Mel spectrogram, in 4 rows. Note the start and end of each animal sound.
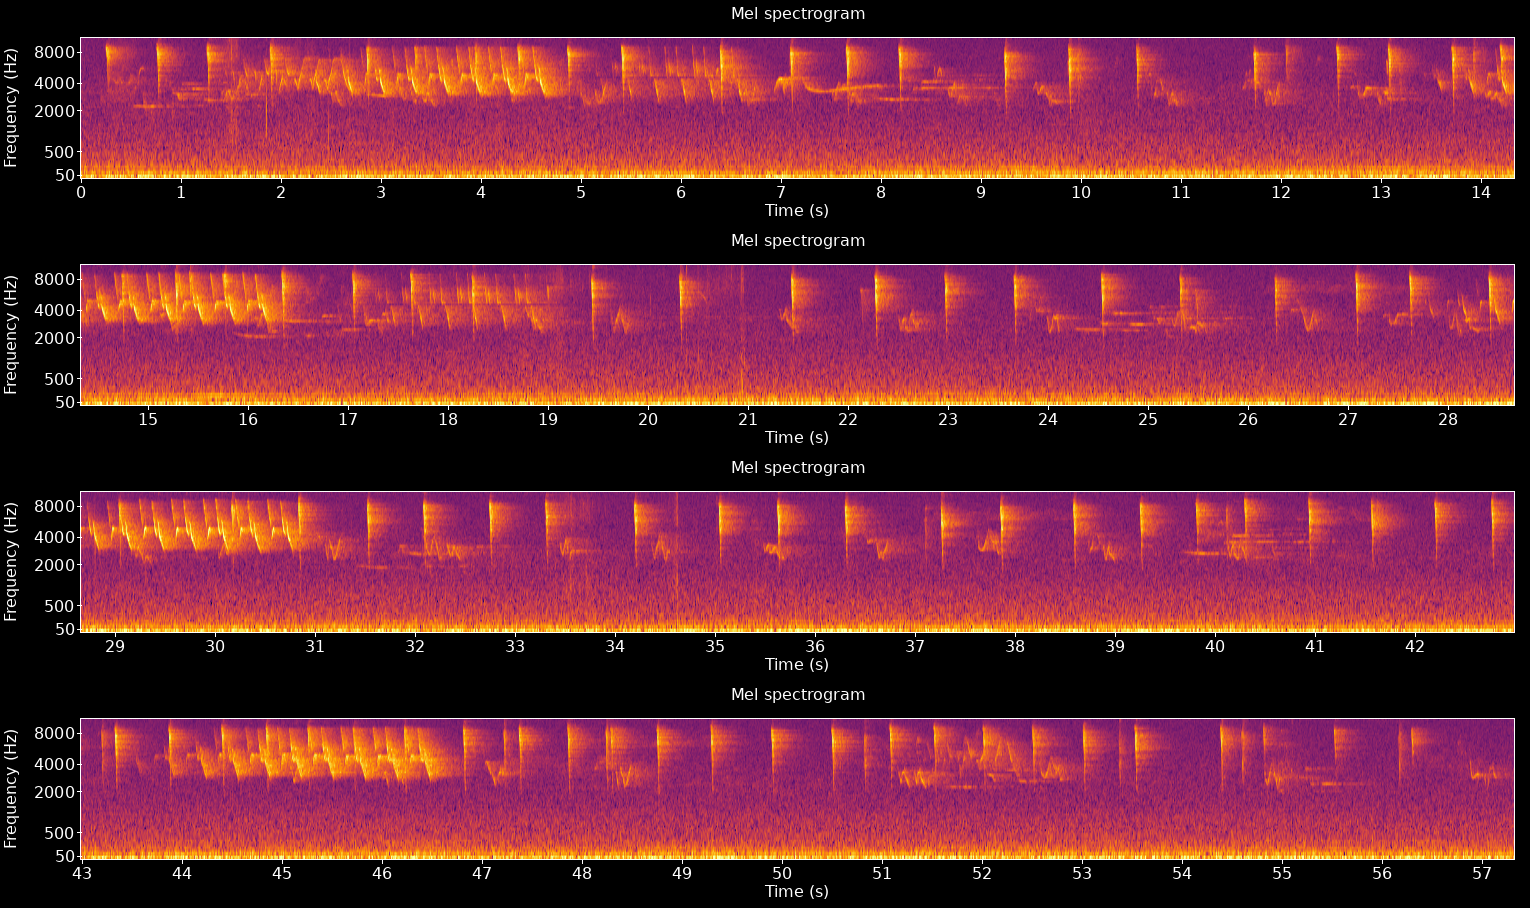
[0.00, 1.74] Hermit Thrush (Catharus guttatus)
[0.00, 32.64] Red-eyed Vireo (Vireo olivaceus)
[0.00, 57.33] Eastern Chipmunk (Tamias striatus)
[1.41, 2.99] Chestnut-sided Warbler (Setophaga pensylvanica)
[2.75, 4.91] Ovenbird (Seiurus aurocapilla)
[5.21, 6.88] Ovenbird (Seiurus aurocapilla)
[6.85, 8.15] Eastern Wood-Pewee (Contopus virens)
[7.85, 9.36] Hermit Thrush (Catharus guttatus)
[13.26, 16.54] Ovenbird (Seiurus aurocapilla)
[15.85, 17.59] Hermit Thrush (Catharus guttatus)
[17.28, 19.27] Ovenbird (Seiurus aurocapilla)
[24.07, 25.31] Hermit Thrush (Catharus guttatus)
[27.68, 31.21] Ovenbird (Seiurus aurocapilla)
[31.28, 32.98] Hermit Thrush (Catharus guttatus)
[33.29, 39.16] Red-eyed Vireo (Vireo olivaceus)
[39.66, 40.75] Hermit Thrush (Catharus guttatus)
[43.43, 53.01] Red-eyed Vireo (Vireo olivaceus)
[43.77, 46.91] Ovenbird (Seiurus aurocapilla)
[50.88, 52.93] Chestnut-sided Warbler (Setophaga pensylvanica)
[51.59, 52.91] Hermit Thrush (Catharus guttatus)
[54.65, 57.33] Red-eyed Vireo (Vireo olivaceus)

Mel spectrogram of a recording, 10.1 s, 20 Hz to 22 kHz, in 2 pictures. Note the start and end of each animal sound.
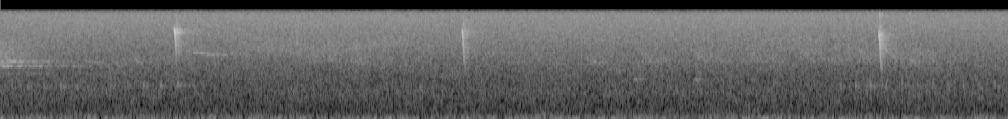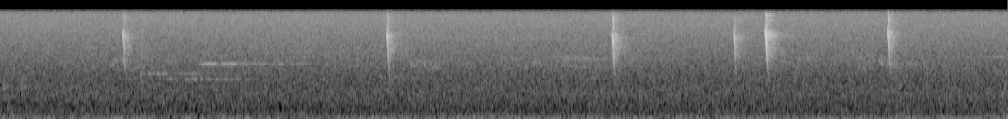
[0.00, 0.57] Wood Thrush (Hylocichla mustelina)
[0.80, 10.08] Eastern Chipmunk (Tamias striatus)
[5.64, 6.52] Wood Thrush (Hylocichla mustelina)
[7.01, 10.08] Red-eyed Vireo (Vireo olivaceus)

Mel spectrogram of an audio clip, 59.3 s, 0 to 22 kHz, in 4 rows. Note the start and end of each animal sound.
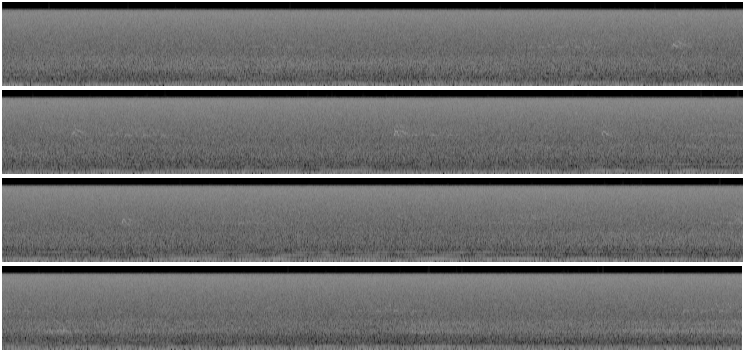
[10.24, 11.87] Tufted Titmouse (Baeolophus bicolor)
[13.20, 13.91] Yellow-bellied Sapsucker (Sphyrapicus varius)
[16.04, 16.59] Yellow-bellied Sapsucker (Sphyrapicus varius)
[16.84, 18.24] Tufted Titmouse (Baeolophus bicolor)
[22.54, 22.98] Yellow-bellied Sapsucker (Sphyrapicus varius)
[22.77, 24.38] Tufted Titmouse (Baeolophus bicolor)
[26.64, 27.35] Yellow-bellied Sapsucker (Sphyrapicus varius)
[28.35, 30.19] Tufted Titmouse (Baeolophus bicolor)
[31.84, 32.48] Yellow-bellied Sapsucker (Sphyrapicus varius)
[33.72, 35.13] Tufted Titmouse (Baeolophus bicolor)
[51.34, 53.21] Tufted Titmouse (Baeolophus bicolor)
[57.87, 59.27] Tufted Titmouse (Baeolophus bicolor)

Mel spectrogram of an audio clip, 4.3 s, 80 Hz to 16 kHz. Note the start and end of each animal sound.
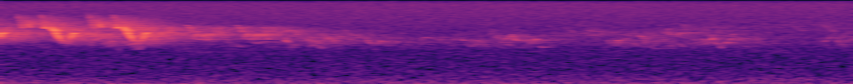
[0.00, 0.92] Ovenbird (Seiurus aurocapilla)
[0.00, 4.27] Red-eyed Vireo (Vireo olivaceus)
[0.32, 1.63] Mourning Warbler (Geothlypis philadelphia)

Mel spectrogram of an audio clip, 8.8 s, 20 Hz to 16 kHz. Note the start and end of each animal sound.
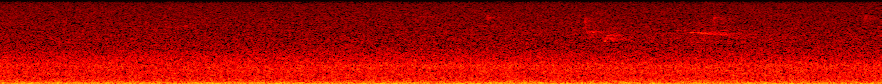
[5.61, 6.42] Red-eyed Vireo (Vireo olivaceus)
[6.78, 7.51] Blue Jay (Cyanocitta cristata)

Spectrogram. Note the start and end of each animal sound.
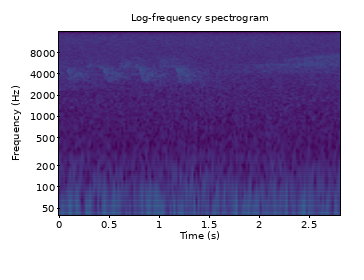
[0.00, 1.42] Ovenbird (Seiurus aurocapilla)
[0.00, 2.81] Red-eyed Vireo (Vireo olivaceus)
[1.34, 2.81] Pine Warbler (Setophaga pinus)
[1.67, 2.81] Northern Parula (Setophaga americana)

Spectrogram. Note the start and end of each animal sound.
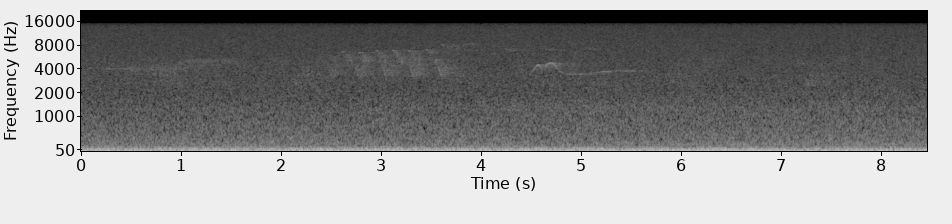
[0.00, 1.67] Black-throated Blue Warbler (Setophaga caerulescens)
[1.83, 3.93] Ovenbird (Seiurus aurocapilla)
[3.18, 4.98] Blackburnian Warbler (Setophaga fusca)
[4.35, 5.72] Eastern Wood-Pewee (Contopus virens)

